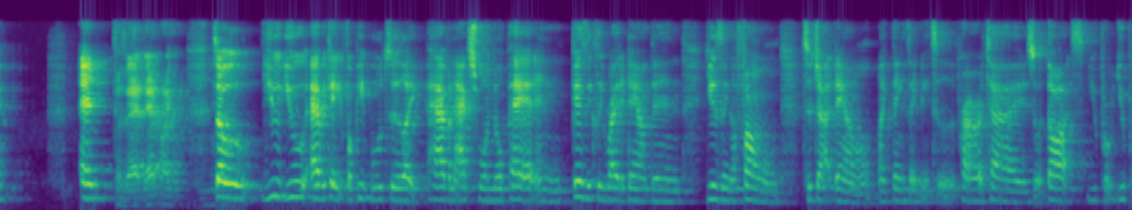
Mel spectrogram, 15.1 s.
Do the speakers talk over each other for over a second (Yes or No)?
No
